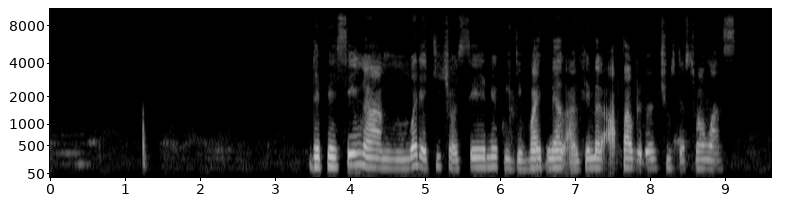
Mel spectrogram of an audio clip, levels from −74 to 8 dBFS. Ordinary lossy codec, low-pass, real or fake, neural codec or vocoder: none; 9.9 kHz; fake; codec, 44.1 kHz, 2.6 kbps, DAC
